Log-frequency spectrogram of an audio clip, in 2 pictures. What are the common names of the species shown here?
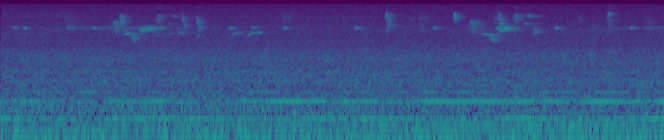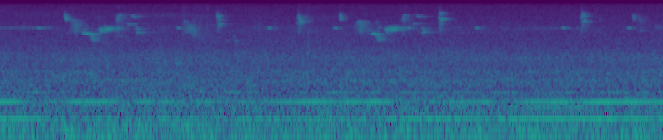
Yellow-crowned Euphonia, Orange-billed Nightingale-Thrush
